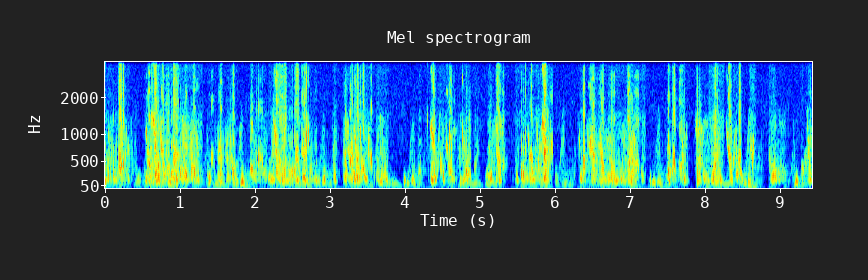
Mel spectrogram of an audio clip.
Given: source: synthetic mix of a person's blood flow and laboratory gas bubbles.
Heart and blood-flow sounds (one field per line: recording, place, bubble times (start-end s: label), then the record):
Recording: Doppler ultrasound of blood flow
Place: precordium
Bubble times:
0.00-0.37 s: bubbles
0.52-1.32 s: bubbles
1.35-1.78 s: bubbles
1.93-2.89 s: bubbles
3.02-3.12 s: bubbles
3.16-3.79 s: bubbles
4.17-5.00 s: bubbles
5.08-5.35 s: bubbles
5.46-5.99 s: bubbles
6.30-7.22 s: bubbles
7.47-7.80 s: bubbles
7.86-8.54 s: bubbles
8.59-8.71 s: bubbles
8.85-9.09 s: bubbles
9.27-9.44 s: bubbles
From the record:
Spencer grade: 4 (maximum detectable bubble signal sounding continuously throughout systole and diastole of every cardiac period, and overriding the amplitude of the normal cardiac signals)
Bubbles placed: only in the low amplitude regions of the cardiac cycle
